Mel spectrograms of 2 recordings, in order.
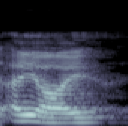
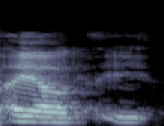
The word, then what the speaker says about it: Ai: The Hebrew word Ai is, or the Hebrew name of the town is spelled with a silent hay up front, meaning the, but it's silent.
